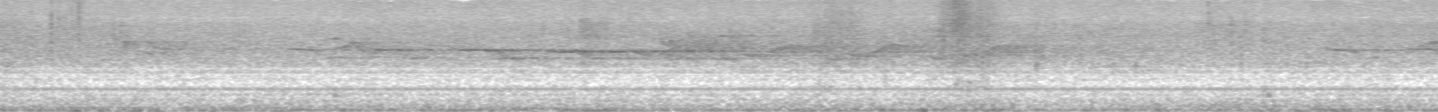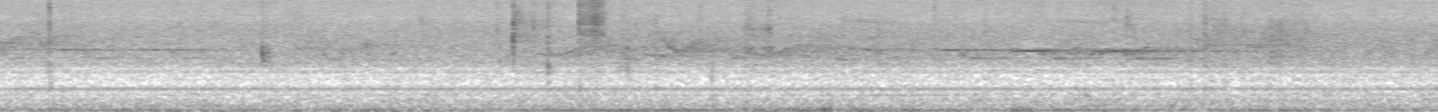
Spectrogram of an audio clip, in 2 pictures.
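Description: Faint outdoor ambience with birds calling at intervals over a low background rumble, and a few light clicks.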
